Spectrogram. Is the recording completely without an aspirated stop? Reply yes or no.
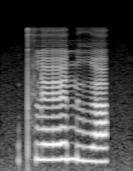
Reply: no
